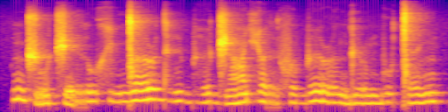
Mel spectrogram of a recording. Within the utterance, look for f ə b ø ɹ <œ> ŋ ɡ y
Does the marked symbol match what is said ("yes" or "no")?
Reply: no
